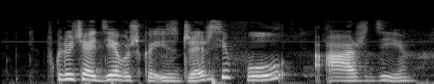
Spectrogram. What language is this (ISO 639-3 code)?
rus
